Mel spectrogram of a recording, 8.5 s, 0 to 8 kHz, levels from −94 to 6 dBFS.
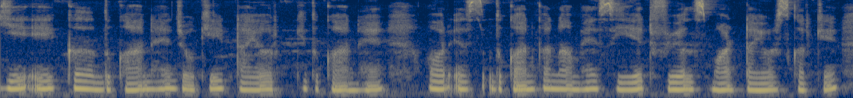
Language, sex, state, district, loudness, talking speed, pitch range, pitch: Hindi, female, Jharkhand, Jamtara, -28 LUFS, 160 wpm, 170-195 Hz, 185 Hz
